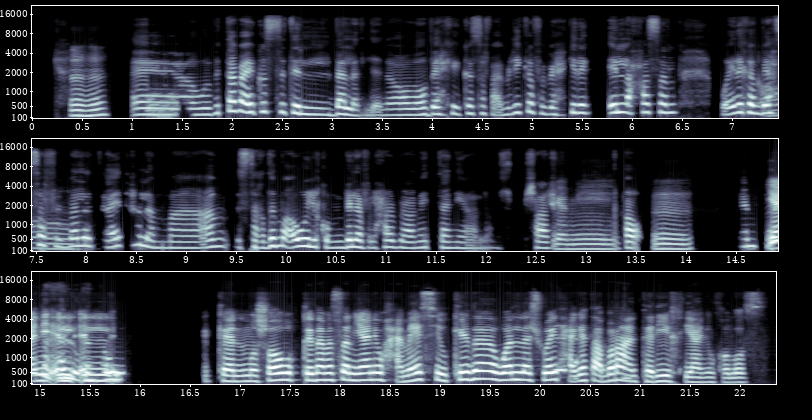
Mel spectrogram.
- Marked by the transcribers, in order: tapping; unintelligible speech
- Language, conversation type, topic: Arabic, unstructured, إيه أحسن فيلم اتفرجت عليه قريب وليه عجبك؟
